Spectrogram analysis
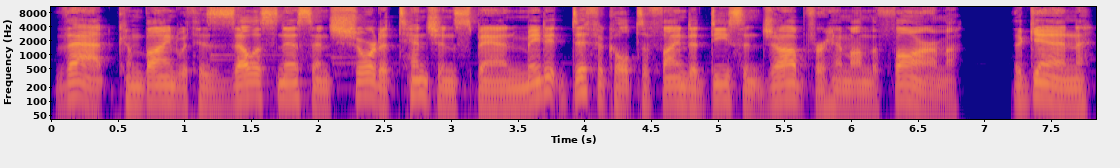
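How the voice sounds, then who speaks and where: Low-voiced male story narrator. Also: a bit bright.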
